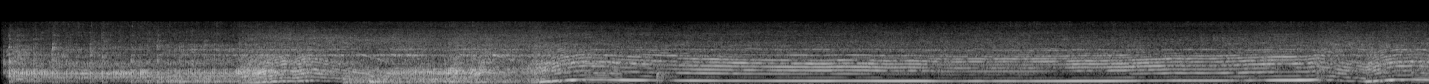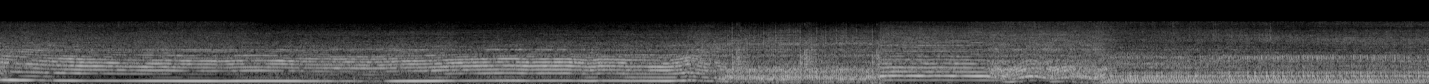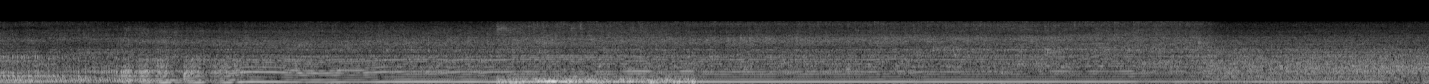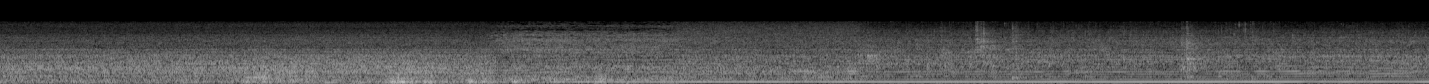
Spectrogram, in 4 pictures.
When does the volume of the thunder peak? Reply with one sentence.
The volume of the thunder peaks at 34 seconds.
